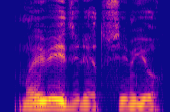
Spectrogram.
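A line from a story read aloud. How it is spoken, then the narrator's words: Plain. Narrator (Russian): сказал повар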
